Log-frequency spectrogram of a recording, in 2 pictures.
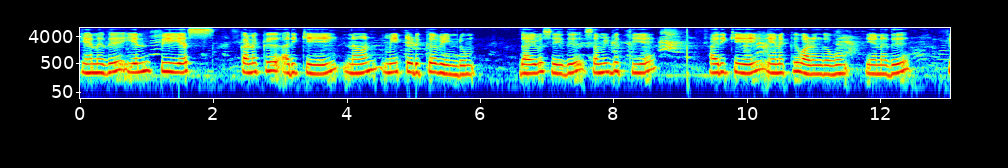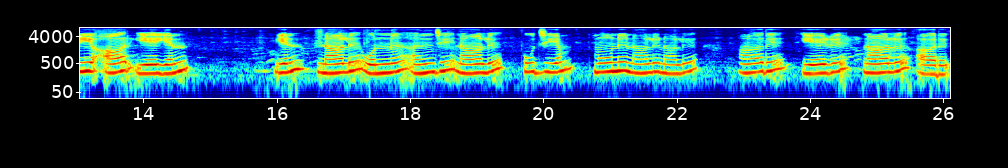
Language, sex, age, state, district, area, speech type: Tamil, female, 18-30, Tamil Nadu, Ariyalur, rural, read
